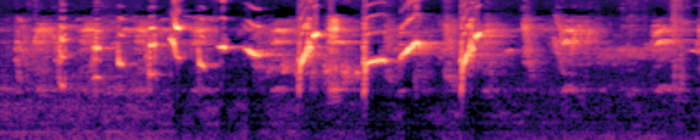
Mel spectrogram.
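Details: Song of a pied fantail used as a lure to get other fantails singing quickly: quick chips give way to bright whistled notes sliding up and down, fairly loud, with a faint low hum underneath.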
